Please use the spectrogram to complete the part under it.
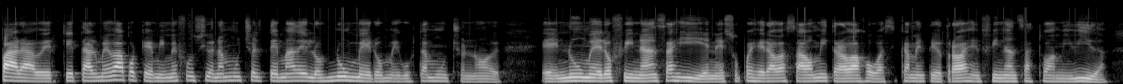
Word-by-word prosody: para 165 -5 +6
ver 145 0 -2
qué 170 +3 -2
tal 170 0 +1
me 180 +1 -1
va, 205 0 +5
porque 195 -3 -2
a - - -1
mí 155 0 -2
me 170 +2 -1
funciona 180 -2 -3
mucho 180 +1 -4
el 175 -2 -4
tema 165 0 0
de 170 0 +1
los 155 0 0
números, 170 -6 +1
me 145 -2 -4
gusta 140 +3 -6
mucho, 155 -3 -5
¿no? 130 0 -5 0.5
Eh, 140 0 -1
números, 160 0 +4
finanzas 155 +2 +1
y 155 -5 +1
en 130 0 0
eso, 135 0 -5
pues, 165 -2 -2
era 145 0 +2
basado 150 -1 +2
mi 160 +1 0
trabajo. 145 0 +3
Básicamente, 145 +1 -4
yo 135 - -2
trabajé 150 +1 +3
en 140 - -4
finanzas 145 0 -2
toda 145 -2 -3
mi 135 -1 -3
vida. 135 -5 0
155 Hz, 215 wpm, -19 LUFS, 145-170 Hz, 0.5 s, para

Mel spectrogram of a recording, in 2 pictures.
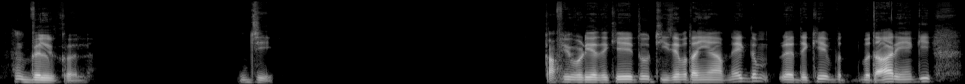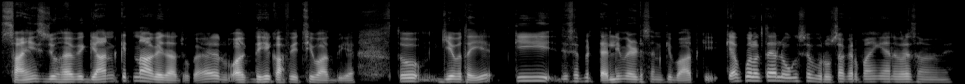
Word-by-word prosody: हुँ, 130 - -2
बिल्कुल। 100 -4 +3 1.5
जी। 100 -5 -6 2.7
काफ़ी 120 -1 +2
बढ़िया 110 0 +6
देखिए 110 +3 +3
ये 125 - +7
तो 125 +1 -1
चीज़ें 115 +2 +3
बताई 110 -2 +5
है 110 - +3
आपने 110 +5 +2
एकदम 150 +2 -1 0.2
अ, 115 -1 +6
देखिए 110 +5 +1
बत 115 -1 -9
बता 110 +4 +8
रहे 125 -3 +4
हैं 120 0 -2
कि 145 -1 0 0.5
साइंस 125 +6 +2
जो 125 0 -2
है 120 +1 +3
विज्ञान 120 +3 0
कितना 170 -1 -1
आगे 115 -5 +3
जा 100 -2 +1
चुका 100 - -9
है 135 +1 0
और 110 -1 +1
देखिए 120 +2 +1
काफ़ी 120 -2 -4
अच्छी 120 - -6
बात 100 -3 -1
भी 100 - -9
है। 100 - -7 0.4
तो 150 +1 0 0.3
ये 130 - +3
बताइए 125 +1 -3 0.2
कि 175 0 -4
जैसे 130 +3 -9
आपने 160 +3 -10 0.2
टेलीमेडि़सिन 120 0 -4
की 115 +1 -10
बात 100 0 -4
की, 290 - -17
क्या - - +1
आपको 180 +4 -2
लगता 175 +1 0
है 180 - +2
लोग 155 -2 -4
उससे 160 +1 -8
भरोसा 125 0 -6
कर 130 -1 -6
पाएँगे 130 0 -9
आने 125 -1 -7
वाले 120 +1 -2
समय 115 -2 -14
में? 110 +1 -20
120 Hz, 185 wpm, -24 LUFS, 110-130 Hz, 2.7 s, बता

